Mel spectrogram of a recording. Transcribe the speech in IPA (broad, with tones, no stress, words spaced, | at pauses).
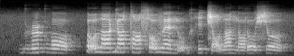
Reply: ɡʱə˞˨˥ɡʱɔ˧˩ | o̰˥˨ðˤɛ˨˥ ɡɛ˨˥tˤɛ˨˥ sˤo̰˥˨vɛ˧˩no̰˧˩˧ɡ hi˧˩ɡʑɔ̰˧˩ðˤɤ˧˩nɾɔ˧˩˧ ɾo˧˩ɕɤ˧˩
